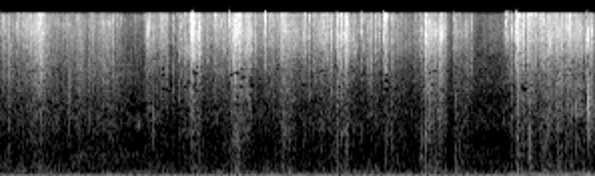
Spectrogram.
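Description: Long nails scratch and fingertips rub over the sequins of a red sequined Santa hat with a soft fabric body and a white plush pompom and brim. The result is a steady, crinkly scratching with bright rustling bursts over a low, constant hum.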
